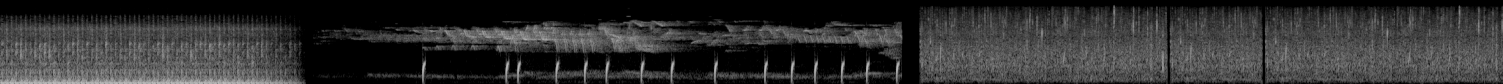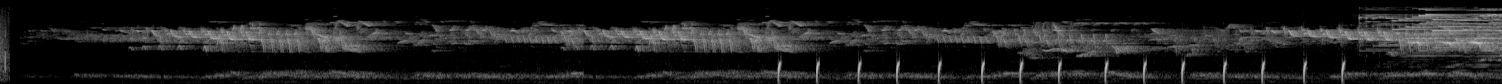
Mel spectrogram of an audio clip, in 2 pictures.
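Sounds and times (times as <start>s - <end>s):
birds chirping and singing: 3.2s - 9.0s.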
